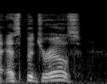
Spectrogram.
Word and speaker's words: espadrilles: Yeah, espadrilles.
